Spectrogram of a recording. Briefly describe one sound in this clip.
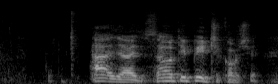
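An older man speaks in a deep voice close by.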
